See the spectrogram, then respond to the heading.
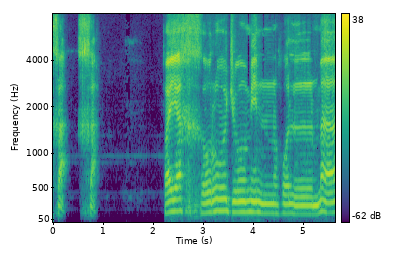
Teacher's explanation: Itu tenggorokan atas itu kayak udara bersentuhan dengan tenggorokan atas.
